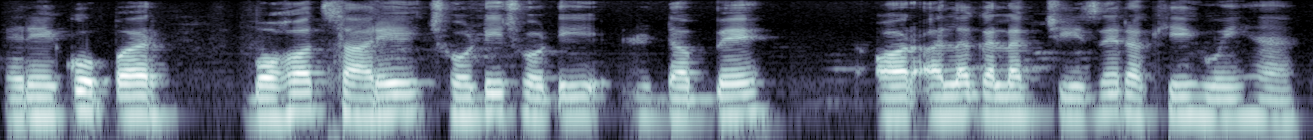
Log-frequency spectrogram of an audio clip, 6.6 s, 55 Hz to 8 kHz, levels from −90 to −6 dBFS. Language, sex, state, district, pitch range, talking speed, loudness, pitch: Hindi, male, Jharkhand, Garhwa, 125-140 Hz, 130 wpm, -17 LUFS, 130 Hz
